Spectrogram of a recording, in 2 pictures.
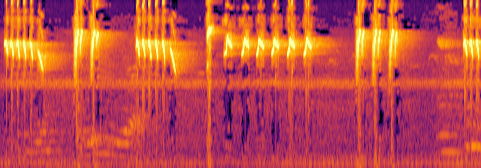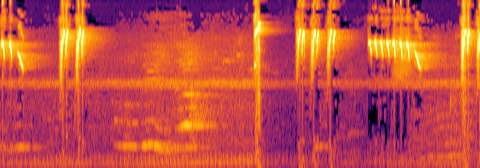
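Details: Olive-backed sunbird delivering tight, harsh training song for songbirds: quick high rattling trills and repeated sharp notes in short bursts, a pause near the middle with faint low murmuring, then renewed rapid bursts.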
